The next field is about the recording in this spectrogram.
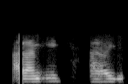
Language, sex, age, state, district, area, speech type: Bengali, male, 18-30, West Bengal, Nadia, rural, conversation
